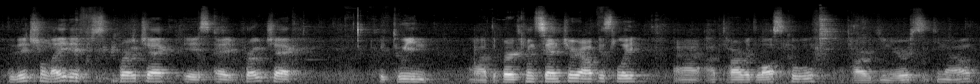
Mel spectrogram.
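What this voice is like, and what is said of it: European accent. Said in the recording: “You can hear that from my accent, ... that I'm European.”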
